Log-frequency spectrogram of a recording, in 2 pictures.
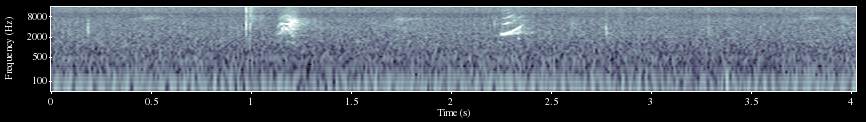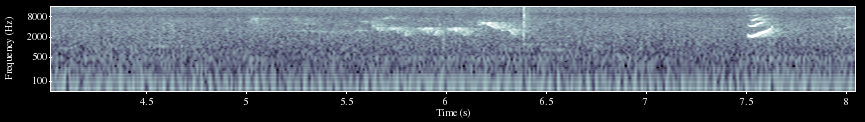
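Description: Small birds chirping sparsely: a few short, quick rising chirps, the two loudest about two seconds in and near the end, with a brief cluster of softer short notes around six seconds.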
